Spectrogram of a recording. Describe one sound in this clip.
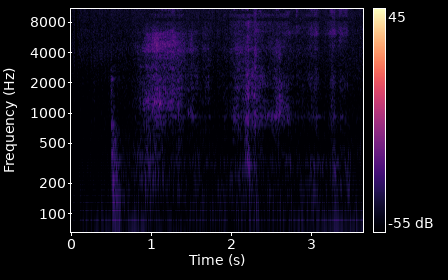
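Paper rustles and slides on a hard surface.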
